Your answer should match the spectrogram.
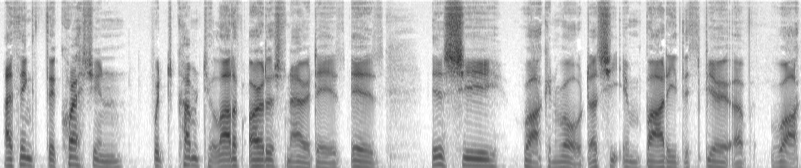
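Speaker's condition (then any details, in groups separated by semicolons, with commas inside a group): Hard of hearing; deaf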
